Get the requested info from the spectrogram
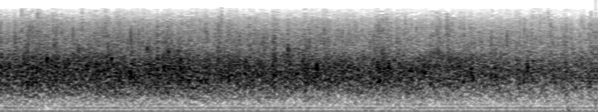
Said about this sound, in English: If you believe that, clap your hands and give God praise.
